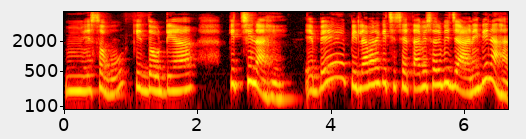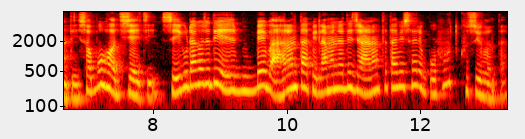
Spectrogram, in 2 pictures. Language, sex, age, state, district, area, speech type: Odia, female, 45-60, Odisha, Puri, urban, spontaneous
